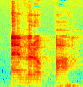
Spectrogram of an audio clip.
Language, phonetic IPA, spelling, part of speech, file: Czech, [ˈɛvropa], Evropa, proper noun, Cs-Evropa.ogg
- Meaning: 1. Europe (a continent located west of Asia and north of Africa) 2. European Union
